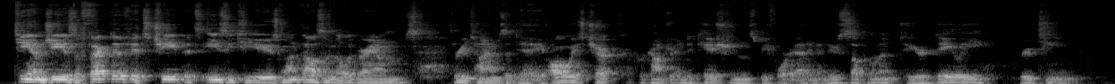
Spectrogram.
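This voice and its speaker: A man with a very deep, low voice speaks at a moderate pace with lively intonation. His loudness swings widely, and audible room echo is present. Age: 80s+. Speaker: herbalist, supplement shop owner. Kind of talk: tutorial. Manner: casual, with filler words.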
